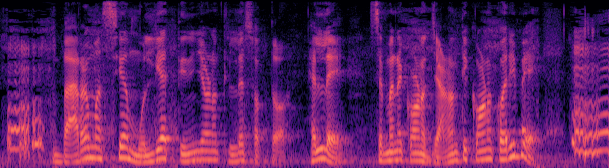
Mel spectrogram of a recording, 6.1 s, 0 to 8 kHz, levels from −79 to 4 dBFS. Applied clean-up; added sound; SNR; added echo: none; Dog; 8 dB; none.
